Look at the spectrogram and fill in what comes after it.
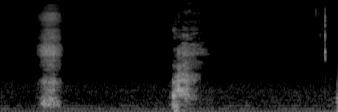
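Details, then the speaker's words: A male trying to sneeze after feeling stuck, then two loud, sharp, hitchy sneezes a little over a second apart in a quiet room, with a faint hum behind them. "It's been so stuck. I just want to sneeze. Fine. Oh, come on. Just take that was loud."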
